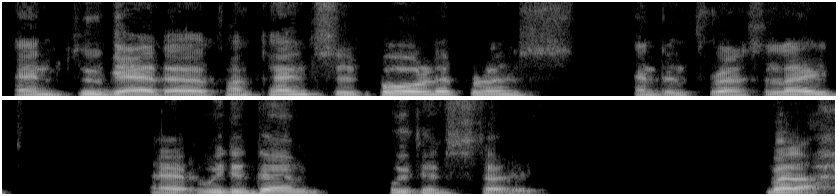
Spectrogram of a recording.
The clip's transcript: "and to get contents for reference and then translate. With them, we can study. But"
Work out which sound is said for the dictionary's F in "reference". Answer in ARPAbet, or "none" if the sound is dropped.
P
